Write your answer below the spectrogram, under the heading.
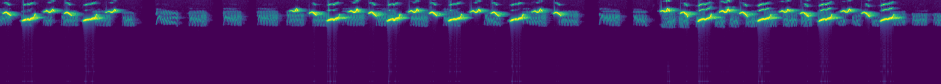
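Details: Cinereous tit, wingko variety, in a songbird-contest tutor recording, delivering three bursts of rapid, high, squeaky sweeping notes. Each burst lasts a second or two, with quiet gaps between.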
